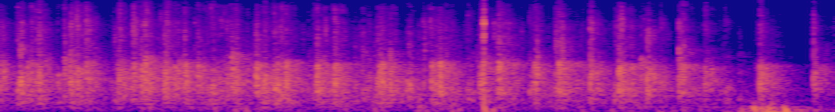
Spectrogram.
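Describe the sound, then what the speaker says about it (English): An audience claps for a speaker, Cameron, at a talk. The clapping runs steadily and fairly evenly, moderately loud and slightly distant, with no voices over it, and tapers off near the end. "Everyone, give Cameron a round of applause."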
